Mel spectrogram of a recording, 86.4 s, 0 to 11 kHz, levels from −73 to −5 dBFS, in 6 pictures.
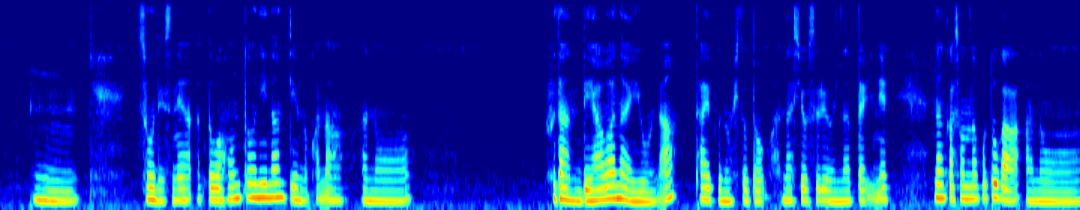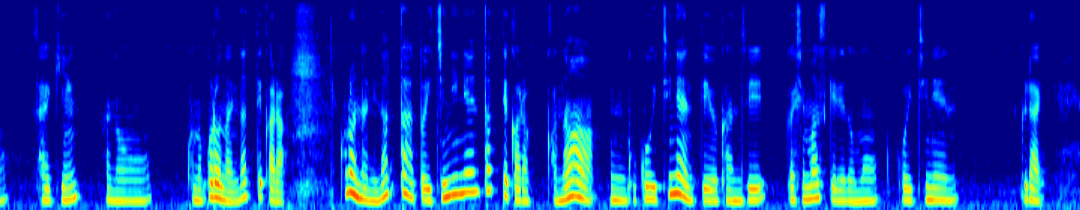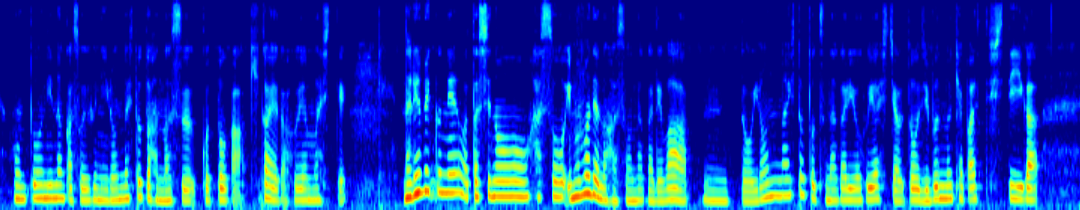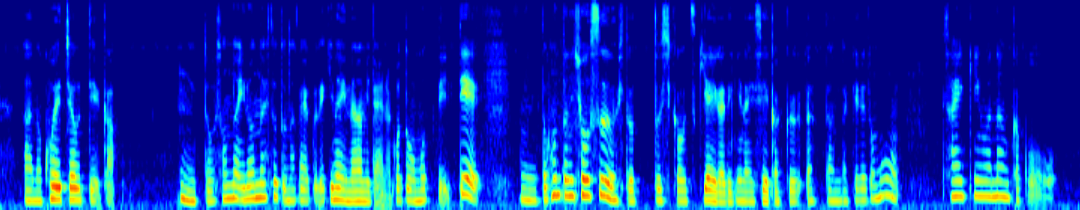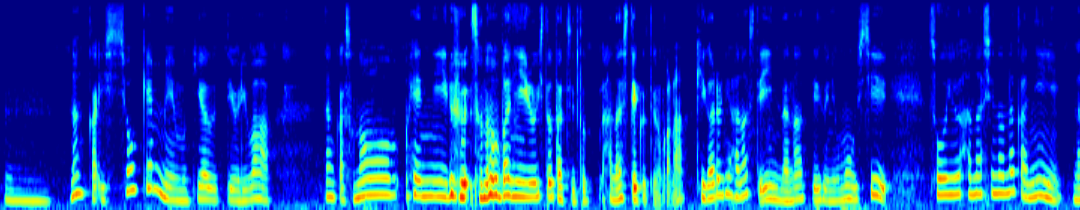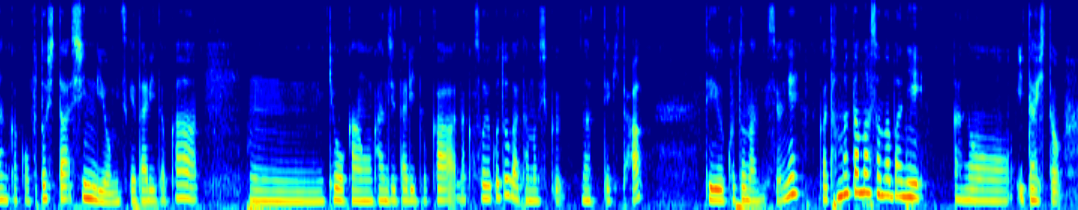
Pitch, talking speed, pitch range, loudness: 180 Hz, 305 characters per minute, 165-215 Hz, -30 LUFS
